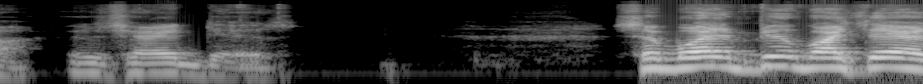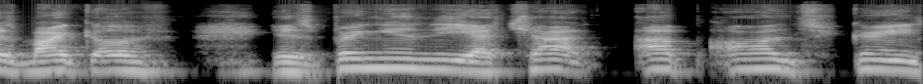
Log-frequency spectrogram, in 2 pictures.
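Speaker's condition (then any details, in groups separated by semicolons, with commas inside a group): Brain injury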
